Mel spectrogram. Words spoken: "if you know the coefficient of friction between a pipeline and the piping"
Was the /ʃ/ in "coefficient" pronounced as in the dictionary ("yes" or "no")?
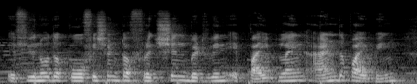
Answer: yes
